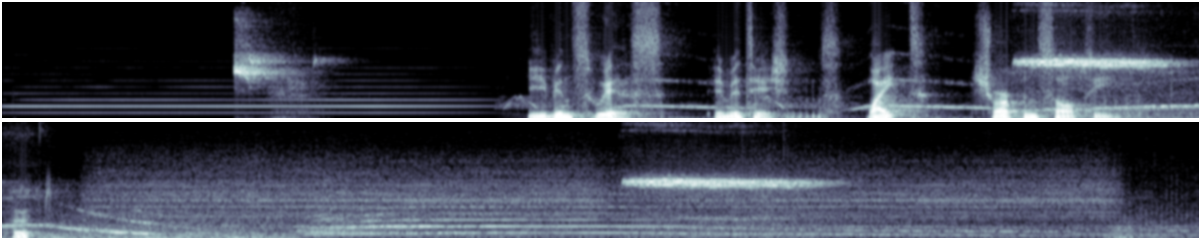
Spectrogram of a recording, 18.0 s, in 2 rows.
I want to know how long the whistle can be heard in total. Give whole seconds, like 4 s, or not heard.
3 s.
